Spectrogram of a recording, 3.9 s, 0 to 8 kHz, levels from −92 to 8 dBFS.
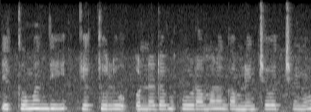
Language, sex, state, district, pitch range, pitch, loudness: Telugu, female, Andhra Pradesh, Visakhapatnam, 260-275 Hz, 270 Hz, -15 LUFS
